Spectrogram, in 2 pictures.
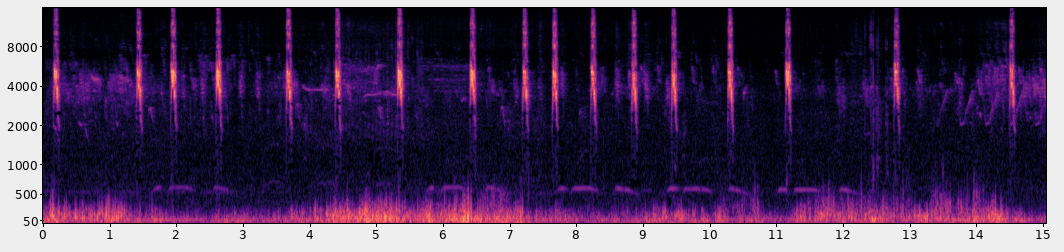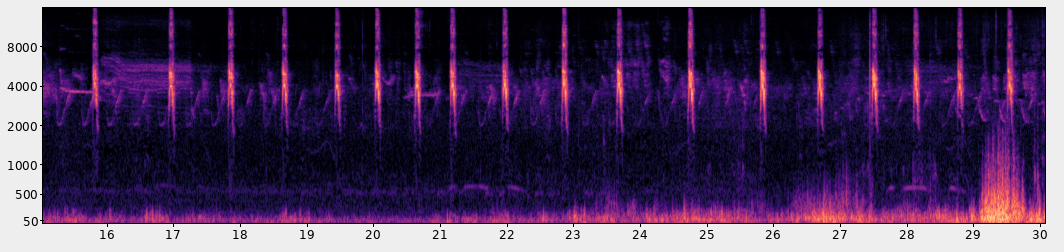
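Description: A fledgling bird gives sharp, high single chirps over and over, about one and a half a second, like begging calls. Under them runs a low rumble that comes and goes, with a louder low thump near the end.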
